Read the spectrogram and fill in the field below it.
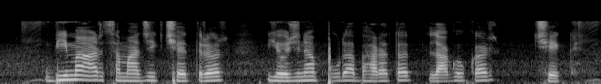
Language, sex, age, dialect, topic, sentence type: Magahi, male, 18-24, Northeastern/Surjapuri, banking, statement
